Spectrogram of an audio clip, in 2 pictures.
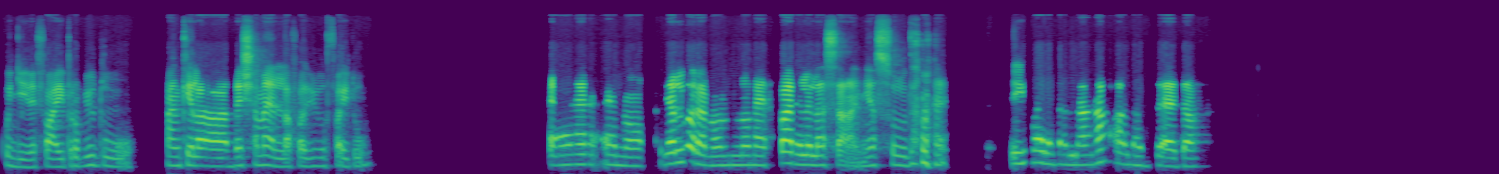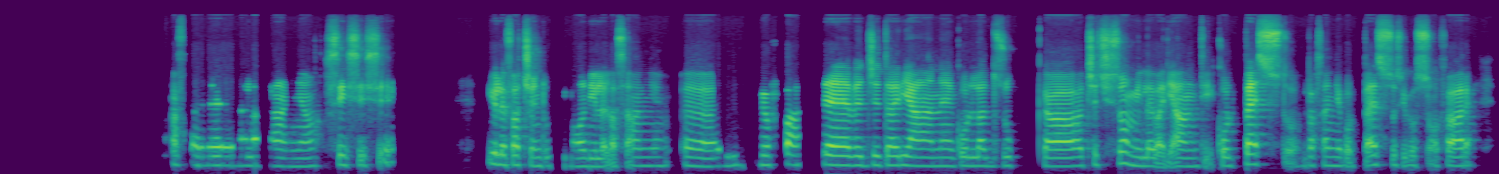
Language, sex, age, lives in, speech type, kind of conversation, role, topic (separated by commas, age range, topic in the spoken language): Italian, female, 30-34, Italy, conversation, unstructured, none, Qual è il tuo piatto italiano preferito?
